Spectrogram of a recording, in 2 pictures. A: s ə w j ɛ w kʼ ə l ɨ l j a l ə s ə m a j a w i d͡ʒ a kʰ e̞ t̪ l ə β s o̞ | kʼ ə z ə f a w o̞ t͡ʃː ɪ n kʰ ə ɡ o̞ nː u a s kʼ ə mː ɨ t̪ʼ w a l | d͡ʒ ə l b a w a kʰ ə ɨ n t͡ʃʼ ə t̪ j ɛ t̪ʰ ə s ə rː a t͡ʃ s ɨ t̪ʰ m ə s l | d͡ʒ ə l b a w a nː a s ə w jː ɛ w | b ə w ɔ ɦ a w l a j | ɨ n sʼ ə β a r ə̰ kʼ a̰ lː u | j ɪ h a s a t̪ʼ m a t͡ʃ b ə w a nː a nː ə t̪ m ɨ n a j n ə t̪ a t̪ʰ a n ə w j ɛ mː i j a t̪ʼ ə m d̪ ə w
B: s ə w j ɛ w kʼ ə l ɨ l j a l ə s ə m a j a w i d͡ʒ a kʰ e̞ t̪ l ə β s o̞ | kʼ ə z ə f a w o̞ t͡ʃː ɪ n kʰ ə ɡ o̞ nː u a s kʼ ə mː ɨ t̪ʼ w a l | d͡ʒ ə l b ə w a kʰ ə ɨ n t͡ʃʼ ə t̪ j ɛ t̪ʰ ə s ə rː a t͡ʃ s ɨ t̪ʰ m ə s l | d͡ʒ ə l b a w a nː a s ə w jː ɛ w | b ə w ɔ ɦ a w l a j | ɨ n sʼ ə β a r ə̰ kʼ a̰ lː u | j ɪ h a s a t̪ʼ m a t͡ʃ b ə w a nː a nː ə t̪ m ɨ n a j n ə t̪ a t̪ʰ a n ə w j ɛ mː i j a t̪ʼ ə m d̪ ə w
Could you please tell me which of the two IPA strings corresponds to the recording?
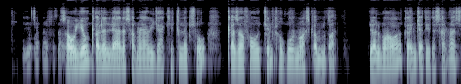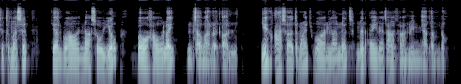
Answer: A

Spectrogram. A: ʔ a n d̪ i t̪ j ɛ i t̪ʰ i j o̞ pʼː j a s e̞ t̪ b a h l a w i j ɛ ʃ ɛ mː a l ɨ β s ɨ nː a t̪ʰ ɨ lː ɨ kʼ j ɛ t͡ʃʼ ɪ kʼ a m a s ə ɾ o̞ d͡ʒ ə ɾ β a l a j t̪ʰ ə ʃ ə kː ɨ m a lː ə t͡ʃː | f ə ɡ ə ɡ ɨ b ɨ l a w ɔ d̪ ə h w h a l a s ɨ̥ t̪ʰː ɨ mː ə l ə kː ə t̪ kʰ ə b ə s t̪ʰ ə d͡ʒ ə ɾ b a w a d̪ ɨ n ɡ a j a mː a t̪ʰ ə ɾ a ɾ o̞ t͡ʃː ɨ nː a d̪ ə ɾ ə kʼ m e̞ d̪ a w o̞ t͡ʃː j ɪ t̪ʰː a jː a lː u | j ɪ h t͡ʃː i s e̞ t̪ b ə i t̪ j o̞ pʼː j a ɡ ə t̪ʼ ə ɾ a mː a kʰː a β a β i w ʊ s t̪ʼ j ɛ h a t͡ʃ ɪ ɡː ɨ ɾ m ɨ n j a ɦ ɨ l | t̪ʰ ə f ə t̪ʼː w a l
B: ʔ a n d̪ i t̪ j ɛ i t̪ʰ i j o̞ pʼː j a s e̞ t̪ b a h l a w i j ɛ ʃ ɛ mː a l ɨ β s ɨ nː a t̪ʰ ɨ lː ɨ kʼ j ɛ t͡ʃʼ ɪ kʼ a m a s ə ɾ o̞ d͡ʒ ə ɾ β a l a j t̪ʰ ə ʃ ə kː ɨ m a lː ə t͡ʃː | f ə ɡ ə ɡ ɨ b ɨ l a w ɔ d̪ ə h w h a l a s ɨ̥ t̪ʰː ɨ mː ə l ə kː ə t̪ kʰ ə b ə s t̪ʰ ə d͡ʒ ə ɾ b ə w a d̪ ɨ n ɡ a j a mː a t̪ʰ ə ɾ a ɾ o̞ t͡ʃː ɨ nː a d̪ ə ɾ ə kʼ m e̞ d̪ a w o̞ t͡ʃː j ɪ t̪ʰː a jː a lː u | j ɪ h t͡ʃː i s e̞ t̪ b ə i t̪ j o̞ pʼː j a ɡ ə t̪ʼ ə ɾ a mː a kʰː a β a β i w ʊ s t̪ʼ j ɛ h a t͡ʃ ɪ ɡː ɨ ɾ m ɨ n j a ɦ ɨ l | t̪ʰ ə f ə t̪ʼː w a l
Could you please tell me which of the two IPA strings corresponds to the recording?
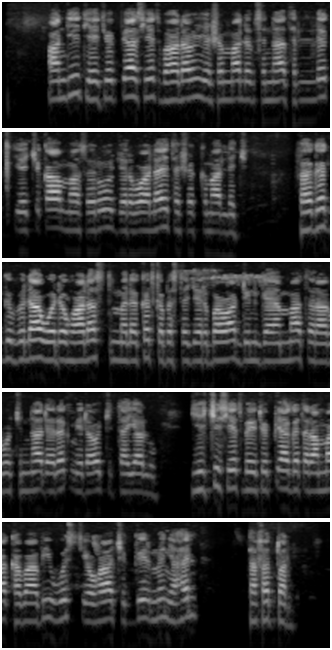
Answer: A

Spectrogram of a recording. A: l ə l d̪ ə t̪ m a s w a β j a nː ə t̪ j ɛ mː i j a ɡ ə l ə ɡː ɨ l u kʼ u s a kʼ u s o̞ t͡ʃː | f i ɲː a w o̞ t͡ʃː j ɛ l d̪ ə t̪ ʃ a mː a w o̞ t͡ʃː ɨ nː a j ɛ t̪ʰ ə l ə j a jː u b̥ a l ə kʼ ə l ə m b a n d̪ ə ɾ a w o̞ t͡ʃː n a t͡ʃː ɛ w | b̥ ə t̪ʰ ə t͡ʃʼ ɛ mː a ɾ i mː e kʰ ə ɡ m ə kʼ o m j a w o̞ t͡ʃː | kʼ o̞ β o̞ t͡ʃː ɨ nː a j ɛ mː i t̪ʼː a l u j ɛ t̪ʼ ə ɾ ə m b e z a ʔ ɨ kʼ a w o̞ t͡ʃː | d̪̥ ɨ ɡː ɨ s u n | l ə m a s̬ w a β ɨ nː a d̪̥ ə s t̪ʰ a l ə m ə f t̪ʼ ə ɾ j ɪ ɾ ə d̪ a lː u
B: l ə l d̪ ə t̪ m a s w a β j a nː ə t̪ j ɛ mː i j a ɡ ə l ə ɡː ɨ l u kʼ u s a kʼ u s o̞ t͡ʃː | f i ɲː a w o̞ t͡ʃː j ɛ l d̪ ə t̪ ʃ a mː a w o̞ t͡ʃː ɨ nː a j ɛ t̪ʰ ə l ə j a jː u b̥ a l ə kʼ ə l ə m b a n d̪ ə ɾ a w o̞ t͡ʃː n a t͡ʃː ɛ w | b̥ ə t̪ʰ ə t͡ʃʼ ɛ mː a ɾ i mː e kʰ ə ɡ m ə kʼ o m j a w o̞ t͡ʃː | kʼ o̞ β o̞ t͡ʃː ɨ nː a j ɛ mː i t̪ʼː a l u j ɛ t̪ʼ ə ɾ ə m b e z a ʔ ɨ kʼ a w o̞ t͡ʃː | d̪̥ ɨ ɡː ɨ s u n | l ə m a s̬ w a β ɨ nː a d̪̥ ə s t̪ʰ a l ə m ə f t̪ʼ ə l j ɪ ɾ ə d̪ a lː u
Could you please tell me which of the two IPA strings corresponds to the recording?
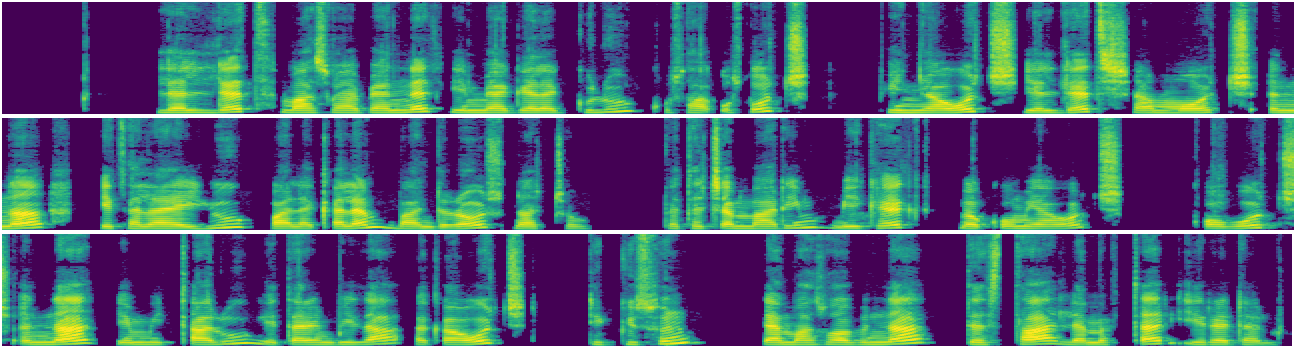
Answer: A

